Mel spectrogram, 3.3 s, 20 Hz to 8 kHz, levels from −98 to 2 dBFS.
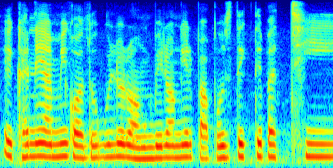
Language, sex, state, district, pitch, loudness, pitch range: Bengali, female, West Bengal, Jalpaiguri, 220 Hz, -16 LUFS, 210-230 Hz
